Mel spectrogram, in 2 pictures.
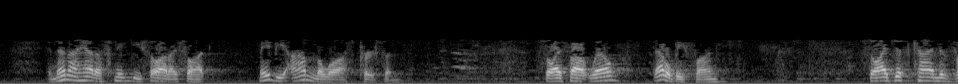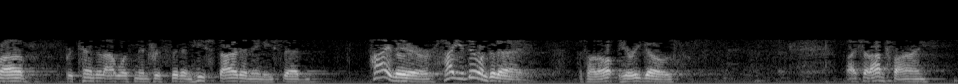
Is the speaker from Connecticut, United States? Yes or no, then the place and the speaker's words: yes; Bethany, Connecticut, United States; I said, I'm from Connecticut. He said, where in Connecticut? I said, Bethany, Connecticut.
